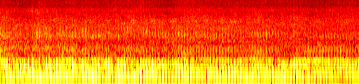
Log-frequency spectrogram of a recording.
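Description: Near silence: a faint, steady low hum.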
